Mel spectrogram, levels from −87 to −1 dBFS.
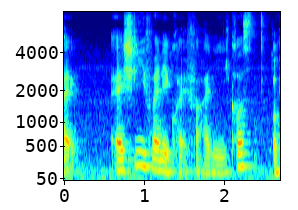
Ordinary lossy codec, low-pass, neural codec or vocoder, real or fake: none; none; none; real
